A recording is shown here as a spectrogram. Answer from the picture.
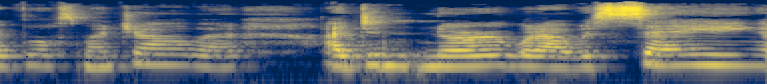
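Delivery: put-on blubbering, sobbing, tearful voice. Retelling how a teenager reacted after losing her job: imitating someone crying. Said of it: "crying and".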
